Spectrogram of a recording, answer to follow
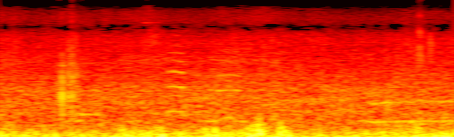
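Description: Wind rumbling on the microphone outdoors, with a few faint, short bird calls.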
